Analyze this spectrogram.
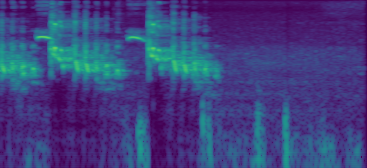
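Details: Grey partridge giving a harsh, grating, squawky call, two rasping bursts about a second apart with a brief whistled upslur at the start of each, followed by low thumping and handling noises.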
